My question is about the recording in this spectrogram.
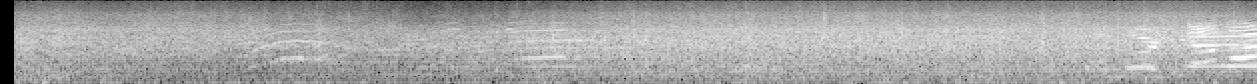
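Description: Swimming-pool crowd ambience: a steady hiss of water and crowd noise with a few faint distant voices calling out.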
